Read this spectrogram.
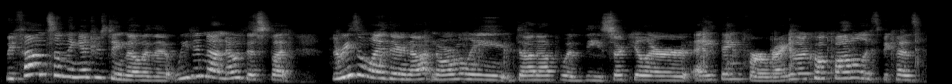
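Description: A young American woman chatting casually and excitably to camera as a vlogger showing off her purchases. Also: on the high side, a little fast. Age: young adult. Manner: excitable, gushing. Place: small living room, on a couch. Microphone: camera mic a few feet away. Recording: roomy echo, noisy camera audio.

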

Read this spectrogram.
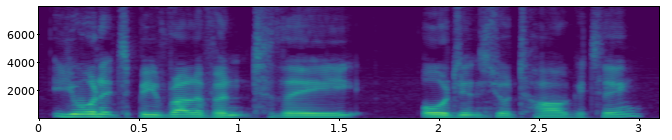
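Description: Man, thirties, casual tech panel talk, explanatory, mid-pitched, dry close recording. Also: quick pace, no echo. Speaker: podcast panellist. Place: small home room with shelves.

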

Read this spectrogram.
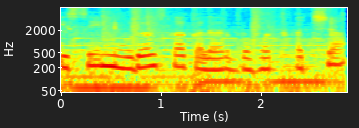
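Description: A woman's voice: mid-range voice, fairly even intonation, takes it slowly, vocal fry, over loud music. A woman hosting a cooking channel, giving a step-by-step recipe voice-over in short, instructive phrases.

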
